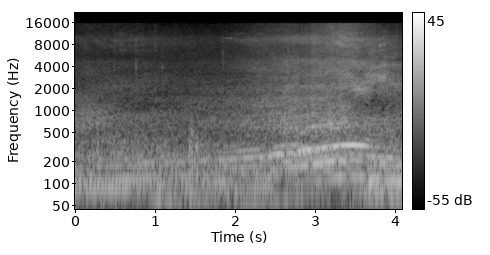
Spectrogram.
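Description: A car driving past and accelerating, its engine note rising in pitch and getting louder over the second half.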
